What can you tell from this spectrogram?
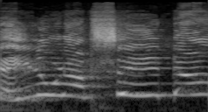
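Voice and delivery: high-pitched caricature voice; mock movie-character voice, very high; put-on caricature. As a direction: pitch it way up as a joke. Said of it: "don't do that".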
